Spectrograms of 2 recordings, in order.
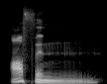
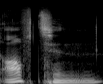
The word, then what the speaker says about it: often: often 또는 often 발음 두 개 다 가능합니다.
